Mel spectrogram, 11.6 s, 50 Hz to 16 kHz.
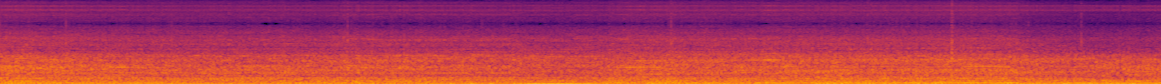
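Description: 2008 Jeep Wrangler's 3.8-litre pushrod V6 and tyre/road noise heard from inside the cabin while driving, a steady low drone. The engine note shifts about halfway through and again near the end.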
